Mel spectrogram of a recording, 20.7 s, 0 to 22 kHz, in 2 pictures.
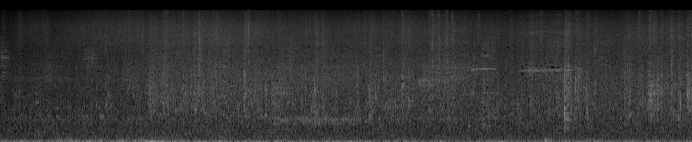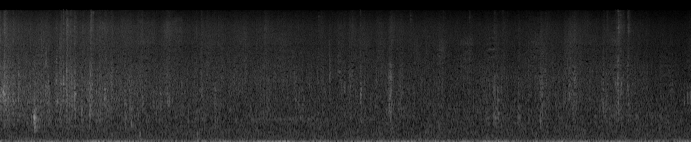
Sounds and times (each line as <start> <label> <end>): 0.0 insects 12.2
0.0 wind 20.7
3.8 birds 8.8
